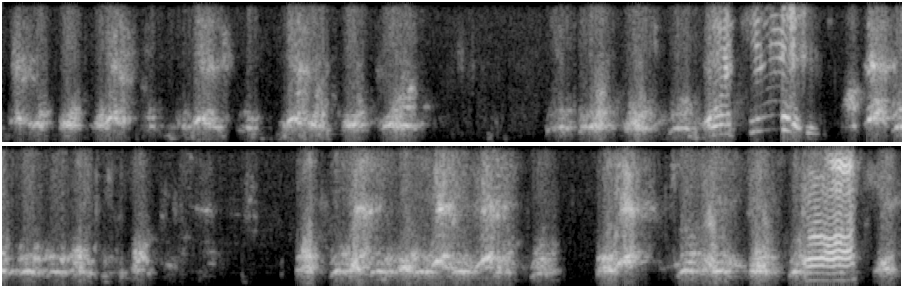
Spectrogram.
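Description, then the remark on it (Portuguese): A dog barks in repeated short, loud bursts, with people talking intermittently between and over the barks. “O cachorro não pega, não?”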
